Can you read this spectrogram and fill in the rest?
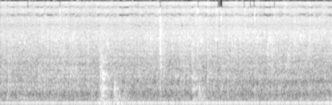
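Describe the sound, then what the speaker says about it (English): Seasoned, marinated mullet fillets fry skin side down in a hot pan, giving a steady close sizzle with a few brief spits and crackles and no voices. "So that's going in the pan, skin side down, and watch it curl up."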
